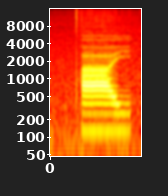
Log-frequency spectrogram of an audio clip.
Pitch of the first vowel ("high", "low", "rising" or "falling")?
low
